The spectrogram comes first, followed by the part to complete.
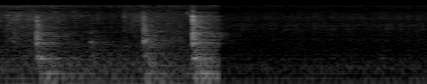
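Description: Tongs tossing sauced lo mein noodles in a pan: three sharp clicks in the first second over a faint sizzle, then the sound drops away to near quiet.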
